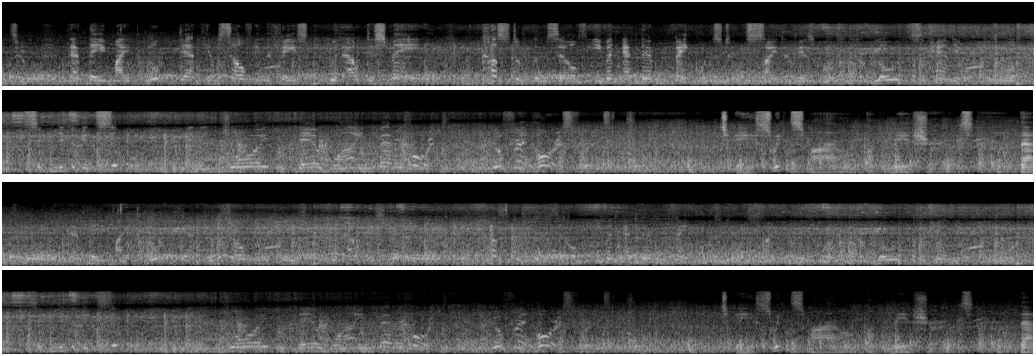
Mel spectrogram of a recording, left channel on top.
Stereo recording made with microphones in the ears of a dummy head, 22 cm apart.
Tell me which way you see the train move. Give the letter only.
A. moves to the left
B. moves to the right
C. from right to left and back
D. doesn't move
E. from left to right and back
A.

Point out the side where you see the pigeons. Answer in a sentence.
You can hear the pigeons on the right.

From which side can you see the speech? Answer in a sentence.
You can hear the speech on the left.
